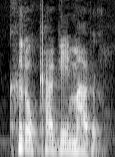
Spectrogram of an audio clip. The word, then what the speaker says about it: Kurokage Maru: So we have some reference to these, because this is only really supposed to be pronunciation, not a full mythological breakdown another here. creature. Kurokage Maru.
